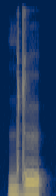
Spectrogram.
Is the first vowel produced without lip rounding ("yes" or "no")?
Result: no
